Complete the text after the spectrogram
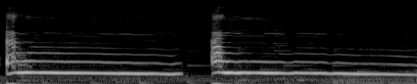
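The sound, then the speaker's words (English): Jackals howl at night, two long calls separated by a brief gap, each opening with a sharp, high onset before settling into a sustained, slightly sinking tone. “Whoa, those jackals sound like they're getting close.”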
